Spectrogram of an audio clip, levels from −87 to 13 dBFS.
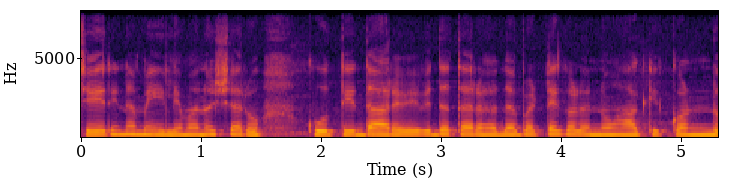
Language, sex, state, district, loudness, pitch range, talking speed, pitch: Kannada, female, Karnataka, Bidar, -13 LUFS, 215-230 Hz, 90 wpm, 225 Hz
